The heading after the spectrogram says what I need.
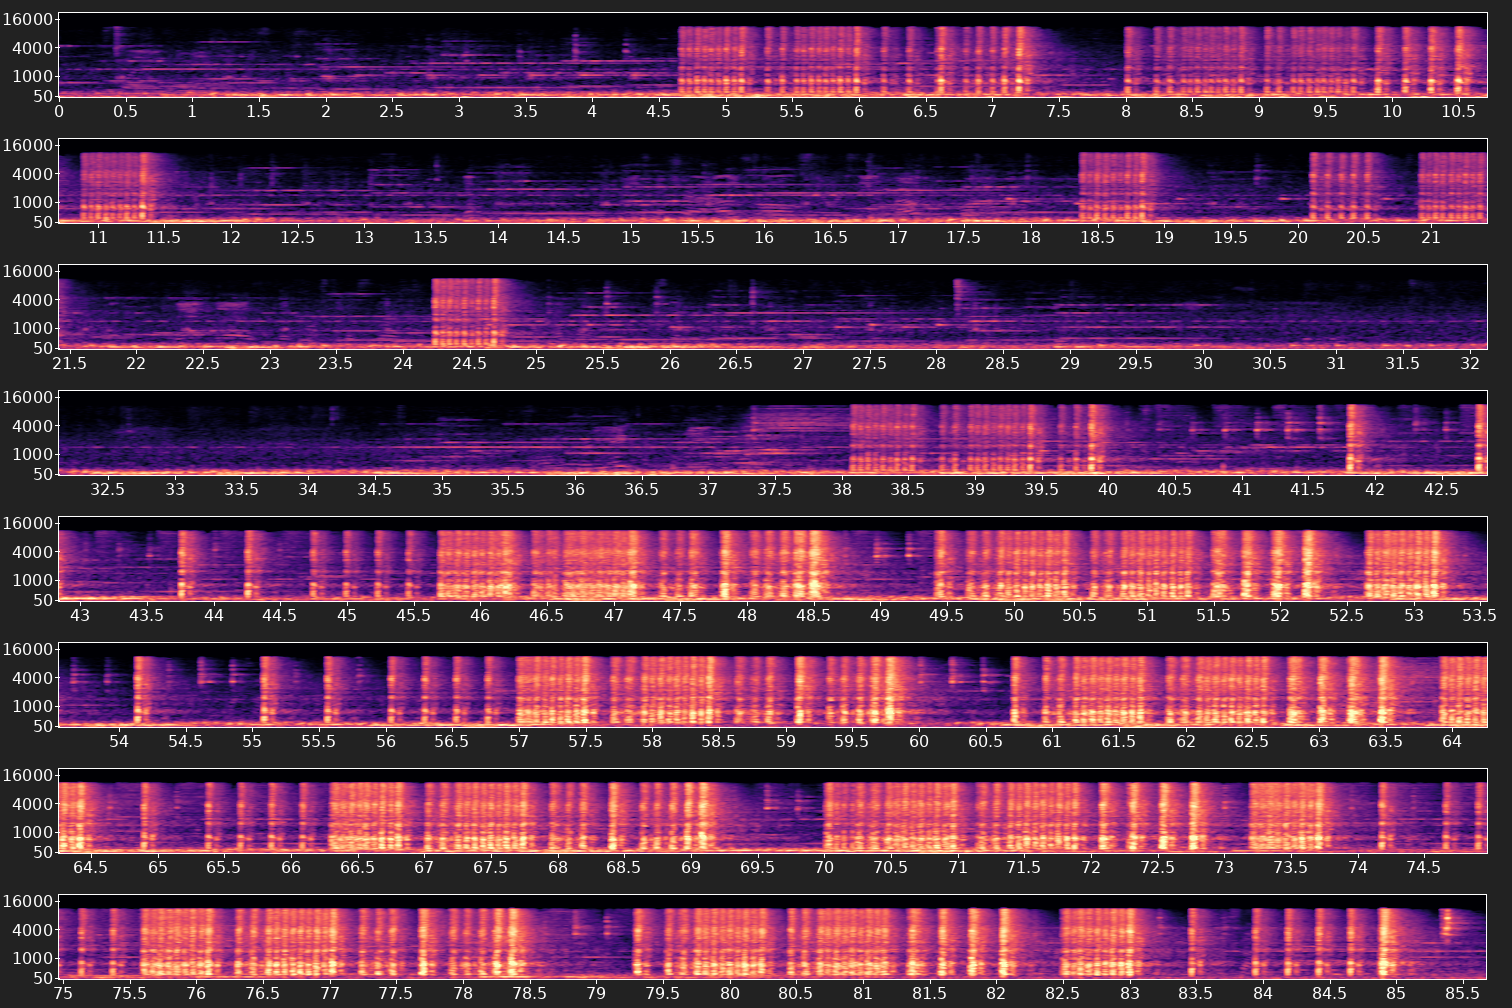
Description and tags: Prominent Snares
Snare drums practicing.
ambience, band, band-practice, cacophonous, college, football, music, noisy, percussion, percussive, practice, practicing, prominent, prominent-snares, snares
